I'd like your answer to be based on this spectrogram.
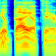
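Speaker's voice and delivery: ordinary delivery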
